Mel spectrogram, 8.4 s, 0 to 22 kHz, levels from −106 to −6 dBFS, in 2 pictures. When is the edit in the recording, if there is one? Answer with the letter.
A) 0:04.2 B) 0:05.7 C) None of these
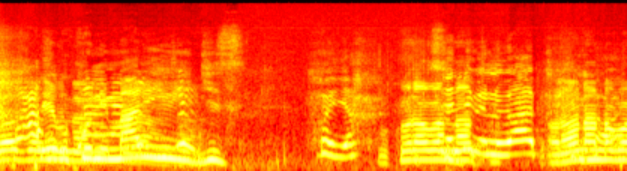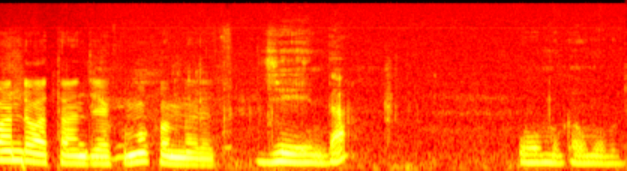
B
